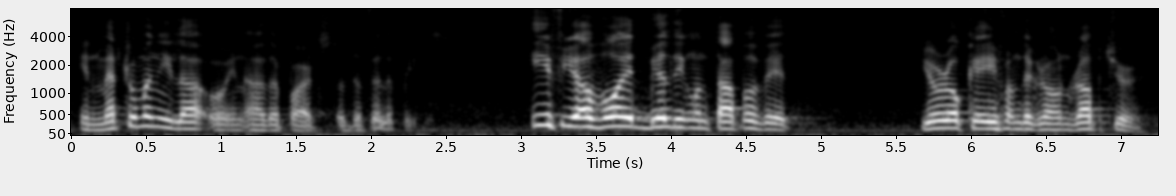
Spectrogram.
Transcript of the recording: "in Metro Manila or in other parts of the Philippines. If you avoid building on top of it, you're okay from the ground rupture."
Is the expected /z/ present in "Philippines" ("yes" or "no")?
no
